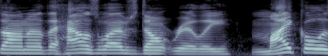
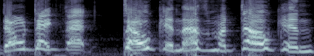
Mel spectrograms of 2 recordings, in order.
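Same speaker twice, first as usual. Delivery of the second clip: very high-pitched, pleading voice; 13 semitones higher, 3 dB louder than usual. Recapping the game, voicing Rappaport trying to stop it; Rappaport begging. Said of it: "up begging like a dude".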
